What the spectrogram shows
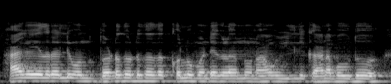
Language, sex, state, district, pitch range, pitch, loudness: Kannada, male, Karnataka, Koppal, 135-150 Hz, 140 Hz, -14 LUFS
